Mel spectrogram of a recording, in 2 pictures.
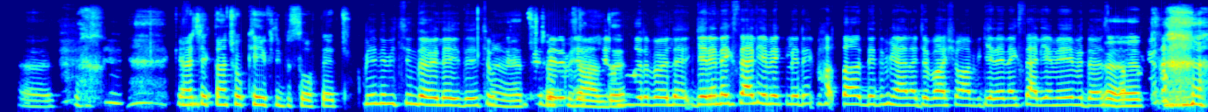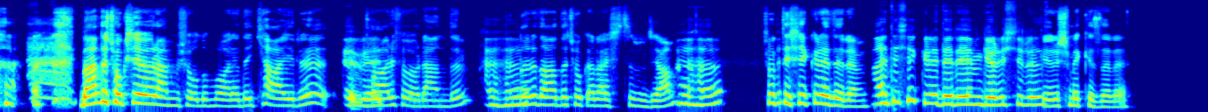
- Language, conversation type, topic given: Turkish, podcast, Ailenizin geleneksel yemeğini anlatır mısın?
- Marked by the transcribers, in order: static; chuckle; tapping; unintelligible speech; other background noise; distorted speech; chuckle; laugh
